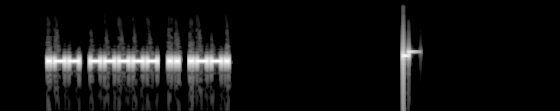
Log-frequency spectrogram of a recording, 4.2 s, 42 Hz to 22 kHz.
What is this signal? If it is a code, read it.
Morse code, heard as a keyed tone, about 43 wpm, 700 Hz. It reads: W0IP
